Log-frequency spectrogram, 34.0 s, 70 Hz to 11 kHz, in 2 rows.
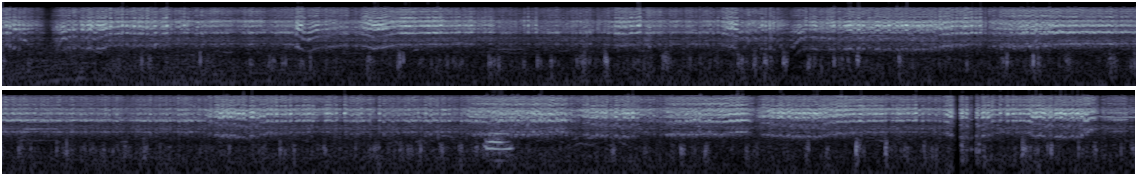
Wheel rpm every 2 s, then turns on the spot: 150, 230, 210, 230, 230, 200, 170, 210, 230, 240, 220, 230, 210, 200, 210, 230, 230.
none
